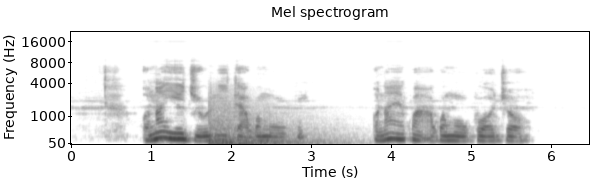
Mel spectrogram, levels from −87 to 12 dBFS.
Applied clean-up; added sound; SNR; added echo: none; Boom; 7 dB; none.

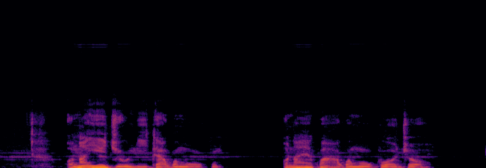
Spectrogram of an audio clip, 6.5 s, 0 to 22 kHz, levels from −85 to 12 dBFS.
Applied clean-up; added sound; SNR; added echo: none; none; none; none.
